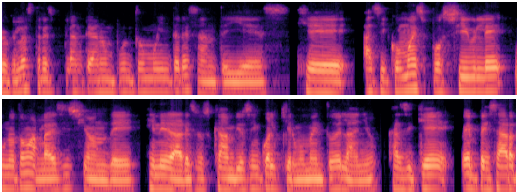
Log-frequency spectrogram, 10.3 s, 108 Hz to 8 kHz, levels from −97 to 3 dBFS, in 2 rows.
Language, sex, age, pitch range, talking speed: Spanish, male, 20-39, 105-130 Hz, 185 wpm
